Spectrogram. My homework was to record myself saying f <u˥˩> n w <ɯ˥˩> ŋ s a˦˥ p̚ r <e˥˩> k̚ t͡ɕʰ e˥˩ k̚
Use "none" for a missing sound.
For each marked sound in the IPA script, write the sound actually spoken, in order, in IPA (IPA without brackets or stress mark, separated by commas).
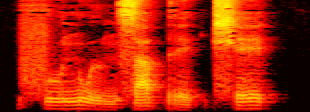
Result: u˦˥, ɯ˩˦, e˨˩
